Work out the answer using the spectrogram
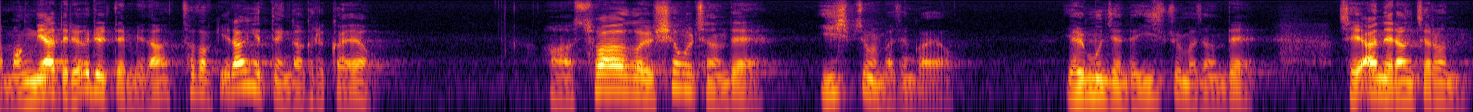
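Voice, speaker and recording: A male pastor giving a seminar sermon, asking the congregation questions and walking through sums step by step. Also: mid-range voice. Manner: asks the congregation many questions. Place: church sanctuary. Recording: long hall reverb.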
